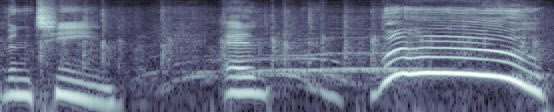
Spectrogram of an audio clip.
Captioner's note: applause and cheers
